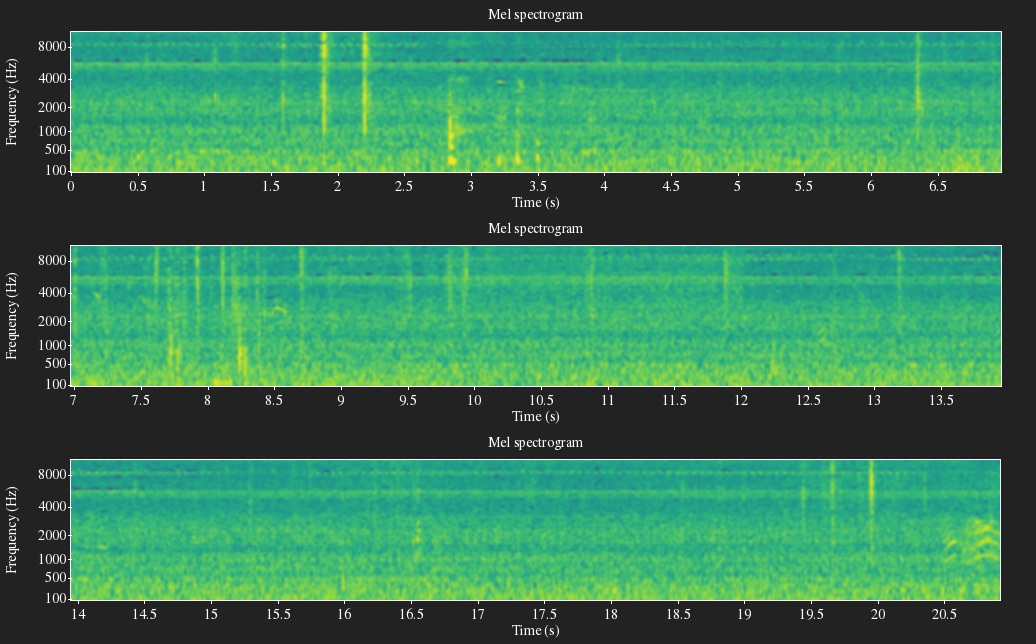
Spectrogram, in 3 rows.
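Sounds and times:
vehicle driving on gravel: 0.0s - 20.9s.

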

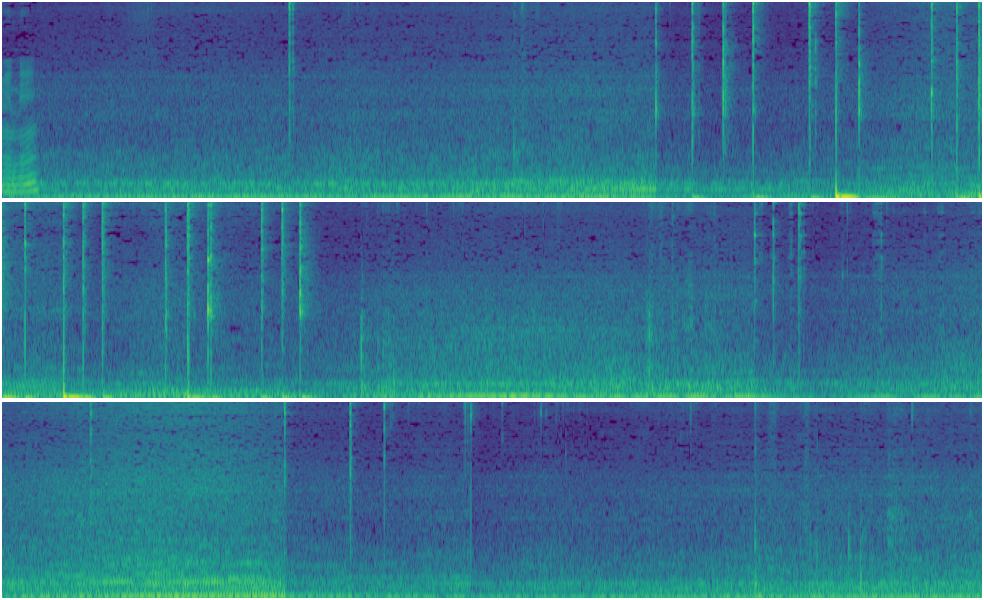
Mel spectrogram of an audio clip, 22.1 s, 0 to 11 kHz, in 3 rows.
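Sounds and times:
low steady hum: 0.0s - 22.0s
sharp metallic clicks and clinks: 13.0s - 14.7s.

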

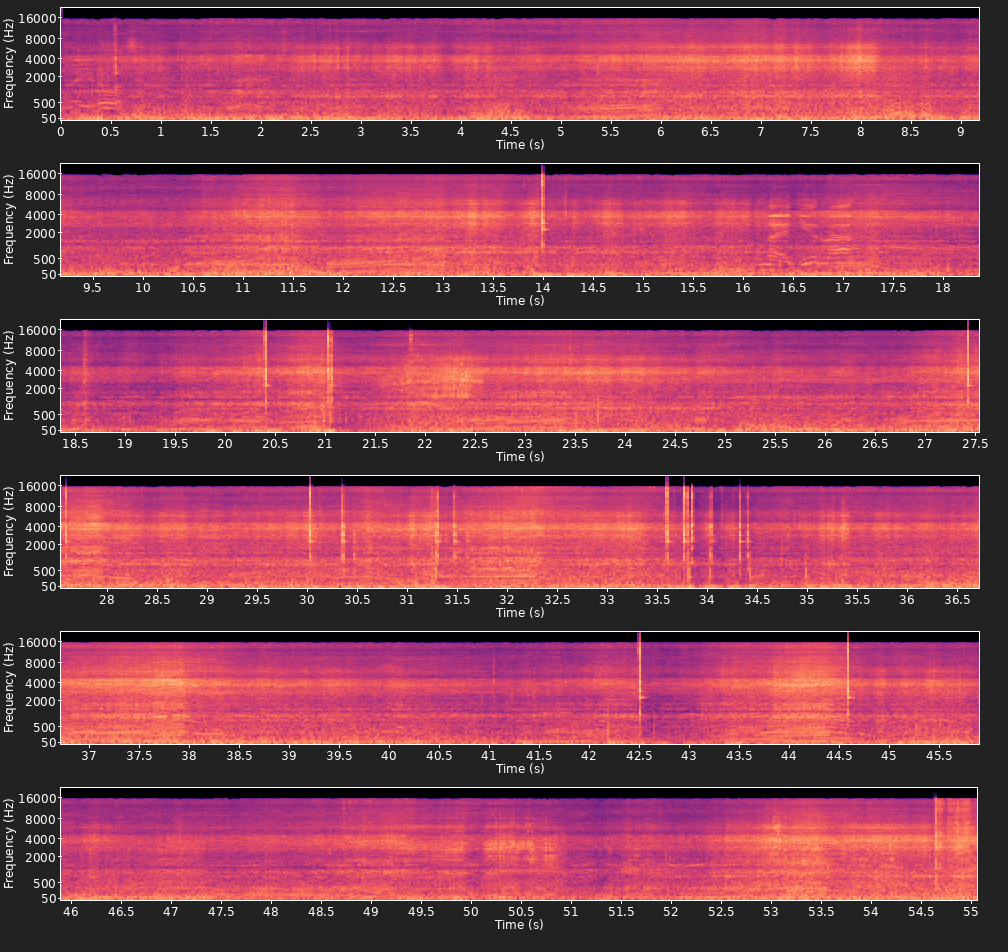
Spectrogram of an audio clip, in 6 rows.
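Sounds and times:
wind rumble on microphone: 0.0s - 55.0s
dirt bike engine revving: 1.4s - 9.1s, 10.0s - 40.7s, 41.3s - 55.0s.

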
